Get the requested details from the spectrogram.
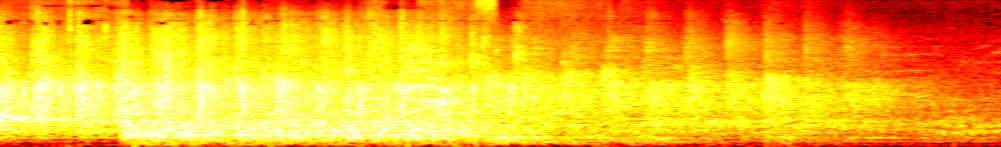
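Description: A group of people applauds loudly.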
